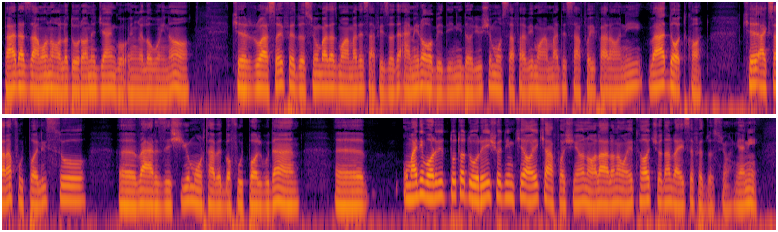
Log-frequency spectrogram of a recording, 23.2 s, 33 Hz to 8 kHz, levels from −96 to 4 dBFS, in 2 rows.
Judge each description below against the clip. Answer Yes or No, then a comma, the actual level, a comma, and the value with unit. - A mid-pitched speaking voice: No, low, 115 Hz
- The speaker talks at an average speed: Yes, average, 140 wpm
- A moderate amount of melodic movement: Yes, average, 3.1 semitones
